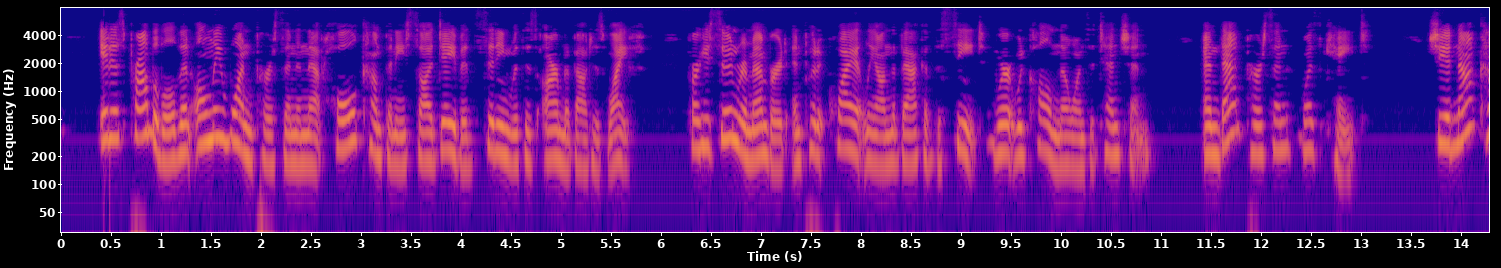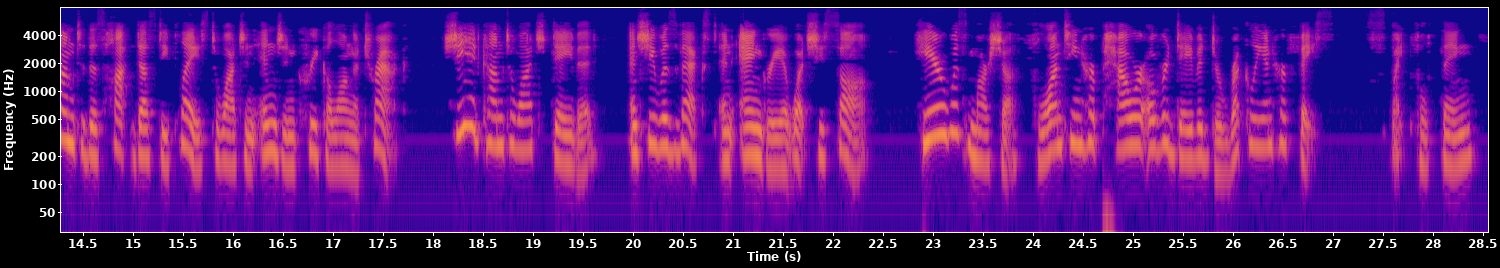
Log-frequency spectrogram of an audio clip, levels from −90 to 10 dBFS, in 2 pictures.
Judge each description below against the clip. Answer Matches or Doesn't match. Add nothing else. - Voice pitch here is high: Matches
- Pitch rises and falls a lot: Matches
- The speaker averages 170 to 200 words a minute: Matches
